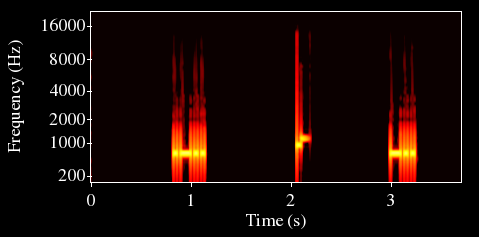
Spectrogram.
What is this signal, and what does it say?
Morse code, heard as a keyed tone, about 34 wpm, 700 Hz. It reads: L D
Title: Single Letters 35wpm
